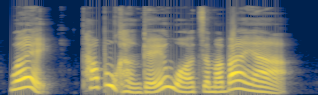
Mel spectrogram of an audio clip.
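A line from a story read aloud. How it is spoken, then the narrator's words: Raised voice shouting. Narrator (Chinese): 那个借梳子的人高抬了嗓门，对同伴喊道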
